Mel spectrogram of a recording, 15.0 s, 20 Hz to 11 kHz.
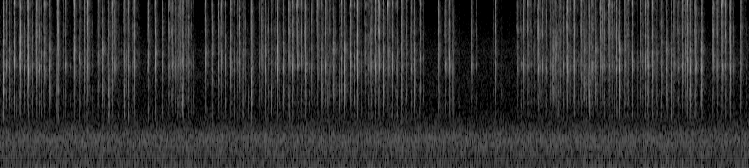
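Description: Fingertips of both hands type fast on a tenkeyless mechanical keyboard with a blue-grey case and white and grey plastic keycaps, resting on a blanket. Dense, bright, short clacks run over a steady low rumble, with brief pauses near 4, 9 to 10, and 14 seconds.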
